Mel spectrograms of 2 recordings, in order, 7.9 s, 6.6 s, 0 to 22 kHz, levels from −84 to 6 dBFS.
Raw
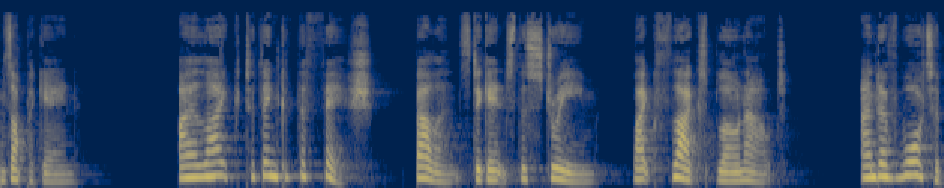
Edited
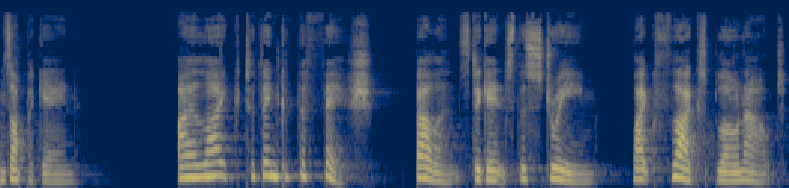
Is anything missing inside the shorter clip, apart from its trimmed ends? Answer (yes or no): no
